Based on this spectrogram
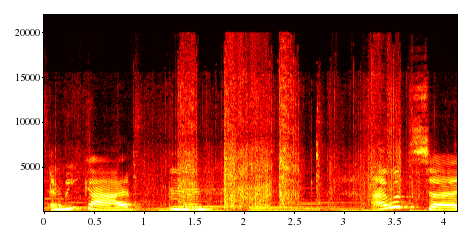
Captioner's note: paper rustling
